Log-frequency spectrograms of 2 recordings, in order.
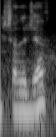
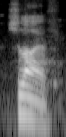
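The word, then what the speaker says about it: Shelajev: And you and Oleg, our mutual friend Oleg Shalajev. Did I mispronounce that badly? You did, but that's fine. Shalayev.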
